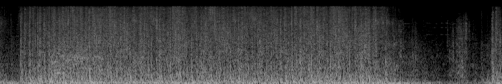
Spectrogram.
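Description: A rapid-fire gun blasts over and over.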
